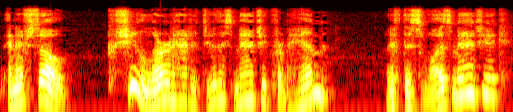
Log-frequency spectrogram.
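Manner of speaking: put-on high, breathless girlish wonder; Raven's wondering thoughts. Raven privately wondering about the shadow magic, high and awed. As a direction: wonder aloud, full of hope.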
